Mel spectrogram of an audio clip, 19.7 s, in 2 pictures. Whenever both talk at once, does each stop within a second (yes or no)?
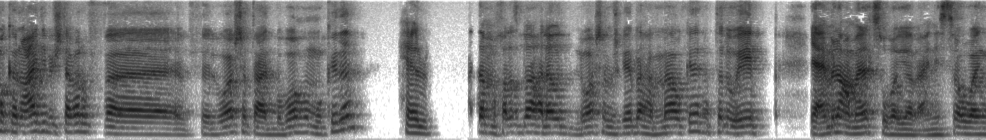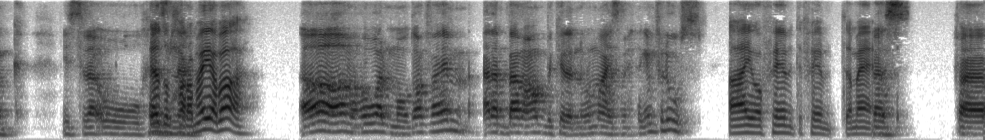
yes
